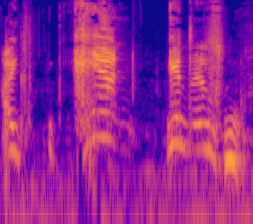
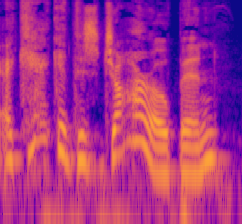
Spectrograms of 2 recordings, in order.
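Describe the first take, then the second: First: It is said strained, as if twisting hard. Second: It is said plainly, without physical effort.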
